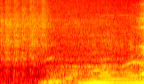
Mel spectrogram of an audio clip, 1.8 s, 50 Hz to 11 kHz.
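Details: Nissan 350Z first start after replacing the failed fuel pump: brief crank, then the engine fires right up and revs cleanly with a rising note; starts and runs normally.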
